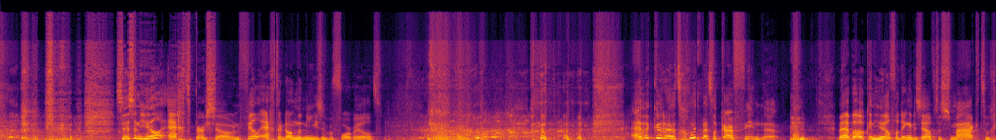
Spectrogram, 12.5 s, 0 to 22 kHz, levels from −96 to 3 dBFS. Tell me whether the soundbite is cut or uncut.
uncut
